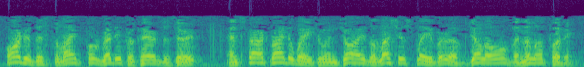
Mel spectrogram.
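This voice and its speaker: A man's voice: high voice, very animated, fast talker. A man announcing on 1940s radio with a polished, theatrical, emphatic storytelling delivery. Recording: tinny, hissy old radio recording.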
